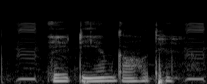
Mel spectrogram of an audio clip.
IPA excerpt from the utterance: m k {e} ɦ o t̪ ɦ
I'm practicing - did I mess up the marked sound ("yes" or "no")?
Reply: yes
